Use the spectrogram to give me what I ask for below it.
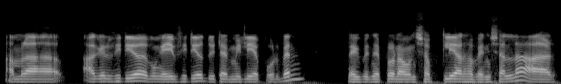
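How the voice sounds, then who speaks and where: A man's voice: mid-range voice, no echo, dull audio. A man teaching an online English grammar lesson, explaining step by step and repeating key terms.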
